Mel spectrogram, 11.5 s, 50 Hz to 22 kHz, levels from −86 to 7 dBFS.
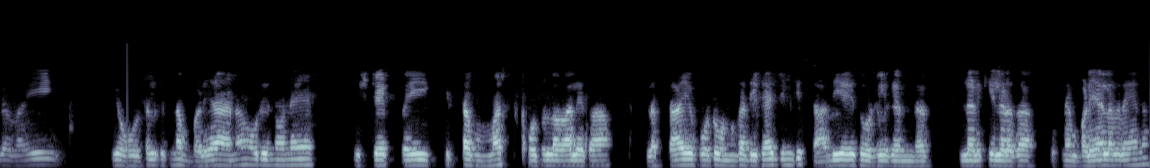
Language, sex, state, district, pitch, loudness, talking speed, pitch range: Hindi, male, Uttar Pradesh, Jyotiba Phule Nagar, 125 Hz, -20 LUFS, 205 wpm, 120-135 Hz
